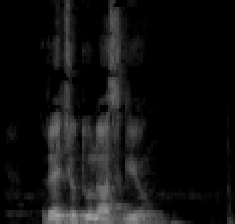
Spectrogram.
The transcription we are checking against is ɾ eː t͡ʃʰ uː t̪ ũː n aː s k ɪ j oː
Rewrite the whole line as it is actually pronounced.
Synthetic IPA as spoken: ɾ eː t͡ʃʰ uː t̪ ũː n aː s ɡ ɪ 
